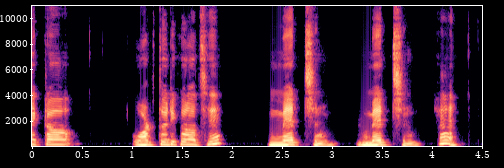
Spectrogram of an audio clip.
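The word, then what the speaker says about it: Mädchen: Word তৈরি করা আছে মেডসিন, মেডসিন, হ্যাঁ? এটা কিন্তু ম্যাডসেন হবে না, মাডসেনও হবে না, মেডসিন, হ্যাঁ? কিছুটা এর মতো উচ্চারণ হবে মেডসিন।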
